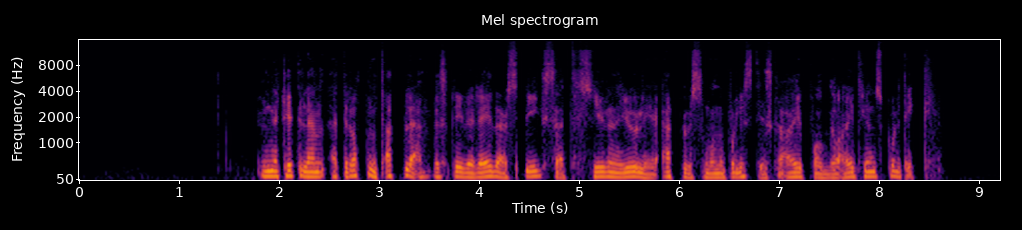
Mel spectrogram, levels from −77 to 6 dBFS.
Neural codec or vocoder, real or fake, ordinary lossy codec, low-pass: codec, 44.1 kHz, 3.4 kbps, Pupu-Codec; fake; Opus, 16 kbps; 14.4 kHz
